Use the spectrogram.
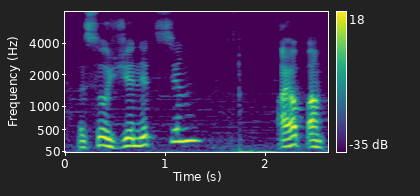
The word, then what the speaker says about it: Solzhenitsyn: 17th October under Alexander Solzhenitsyn. Which, I did ask you guys yesterday whether I pronounced his name correctly. Some of y'all said the ZH is more like a G as in genre. Solzhenitsyn?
